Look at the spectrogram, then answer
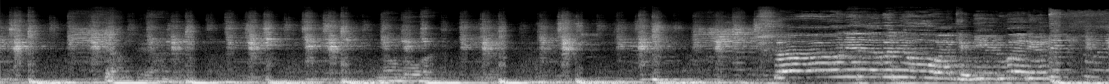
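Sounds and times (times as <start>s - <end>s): dance music with pulsing bass: 0.0s - 11.0s.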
